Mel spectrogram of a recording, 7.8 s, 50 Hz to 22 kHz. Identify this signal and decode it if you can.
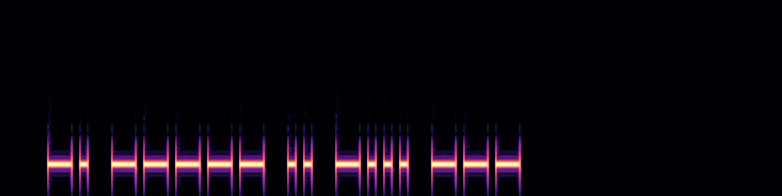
Morse code, heard as a keyed tone, about 15 wpm, 700 Hz. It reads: N0IBO
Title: USA Call Signs - 5 Characters - Repeated 3x - 15wpm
